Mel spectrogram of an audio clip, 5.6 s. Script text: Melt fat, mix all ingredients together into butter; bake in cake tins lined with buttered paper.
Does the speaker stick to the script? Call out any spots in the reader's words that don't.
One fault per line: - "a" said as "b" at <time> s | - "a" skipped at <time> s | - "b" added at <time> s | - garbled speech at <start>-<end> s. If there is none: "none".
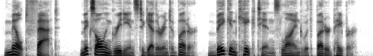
none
